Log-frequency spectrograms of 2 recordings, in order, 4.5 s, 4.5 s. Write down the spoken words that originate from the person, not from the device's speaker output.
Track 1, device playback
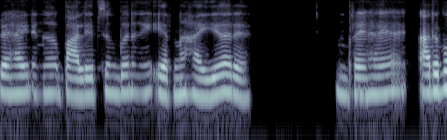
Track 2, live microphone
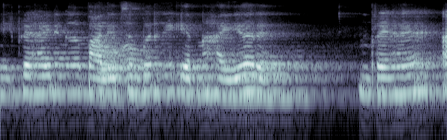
औ औ

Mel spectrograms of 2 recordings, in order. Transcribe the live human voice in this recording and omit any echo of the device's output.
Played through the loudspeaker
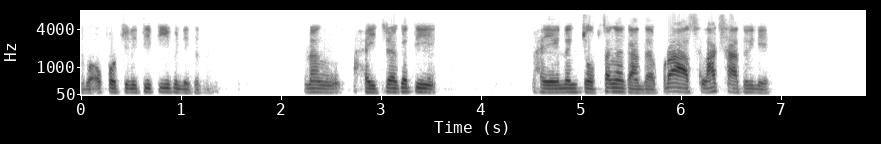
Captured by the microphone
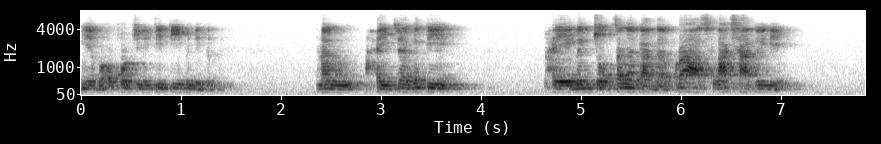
none

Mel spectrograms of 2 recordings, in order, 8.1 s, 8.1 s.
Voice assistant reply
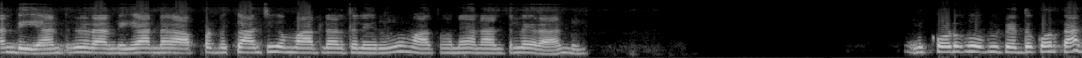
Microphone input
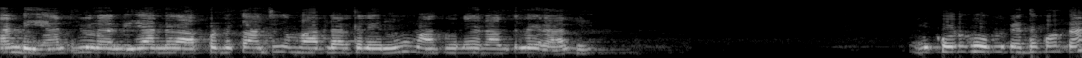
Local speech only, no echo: none

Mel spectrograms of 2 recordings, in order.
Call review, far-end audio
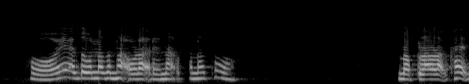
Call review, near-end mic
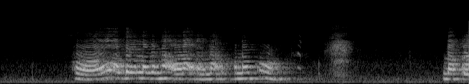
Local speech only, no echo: none

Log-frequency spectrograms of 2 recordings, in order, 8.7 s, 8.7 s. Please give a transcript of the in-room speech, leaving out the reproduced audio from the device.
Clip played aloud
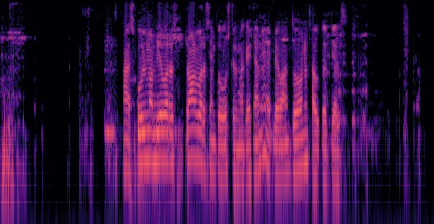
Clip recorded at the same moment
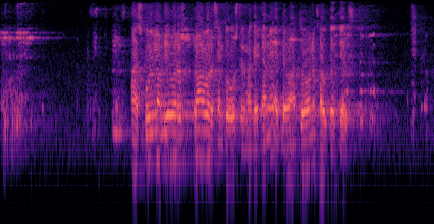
none

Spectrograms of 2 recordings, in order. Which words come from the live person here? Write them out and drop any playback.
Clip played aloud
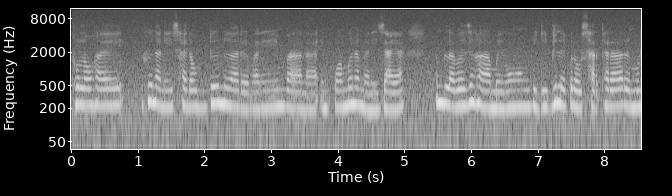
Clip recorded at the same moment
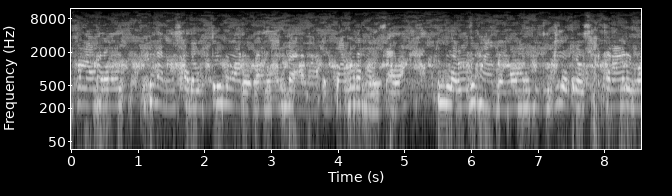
none

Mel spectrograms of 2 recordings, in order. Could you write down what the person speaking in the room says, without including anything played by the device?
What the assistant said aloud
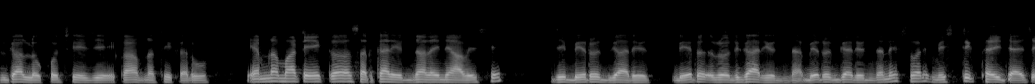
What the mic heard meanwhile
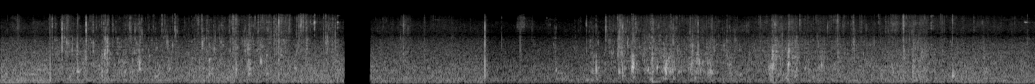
none

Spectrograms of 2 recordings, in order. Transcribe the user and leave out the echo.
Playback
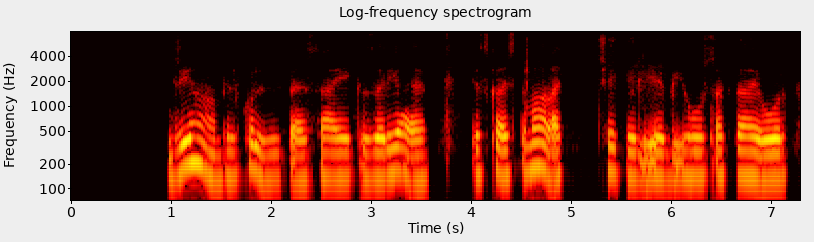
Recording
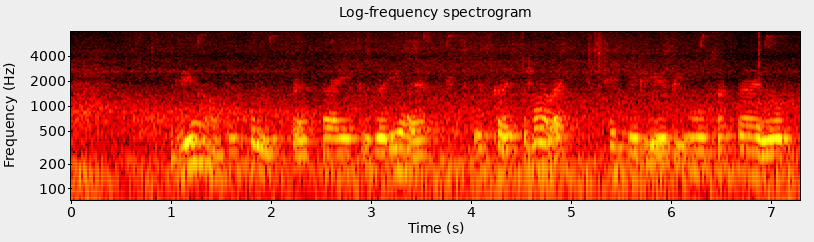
none

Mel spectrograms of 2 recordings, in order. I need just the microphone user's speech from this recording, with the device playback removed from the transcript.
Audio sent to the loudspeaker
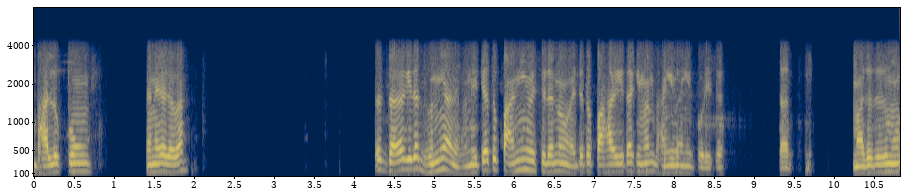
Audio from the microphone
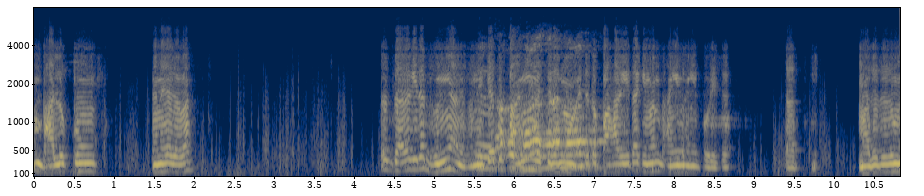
উম ধ ধৰা ধৰা মই

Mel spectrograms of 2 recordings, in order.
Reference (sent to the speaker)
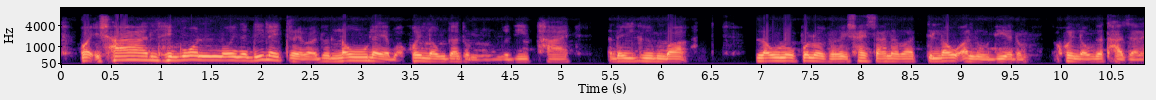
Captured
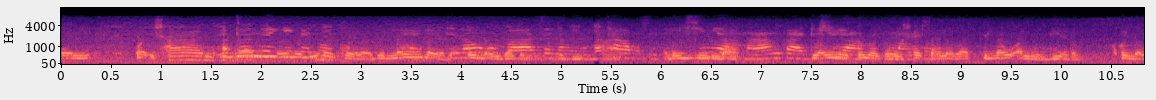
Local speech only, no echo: ꯑꯗꯣ ꯅꯣꯏꯒꯤ ꯀꯩꯅꯣꯗꯣ ꯀꯩ ꯍꯥꯏꯒꯦ ꯇꯤꯜꯍꯧꯒꯨꯝꯕ ꯆꯅꯝꯒꯨꯝꯕ ꯊꯥꯕꯁꯤꯗꯤ ꯏꯁꯤꯡ ꯌꯥꯝ ꯃꯔꯥꯡ ꯀꯥꯏꯗ꯭ꯔꯁꯨ ꯌꯥꯕ꯭ꯔꯥ ꯀꯃꯥꯏꯅ ꯇꯧꯋꯦ

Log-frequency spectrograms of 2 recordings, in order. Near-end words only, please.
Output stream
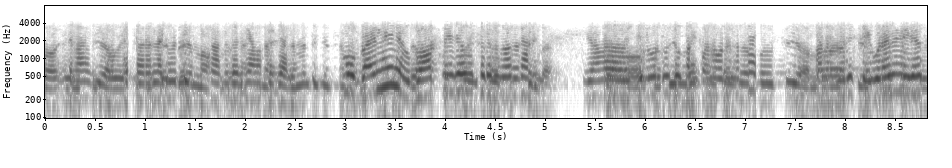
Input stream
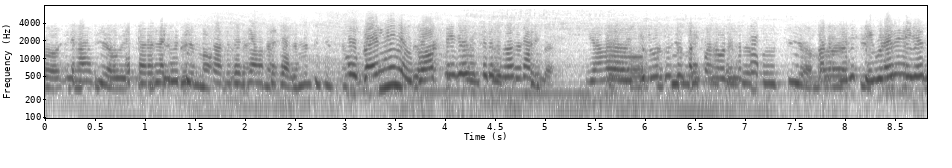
none

